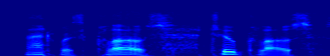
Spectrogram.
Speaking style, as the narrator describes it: Stacy sighed

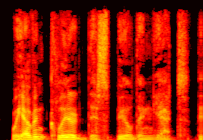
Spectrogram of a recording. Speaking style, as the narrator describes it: the Israeli whispered in a hard tone

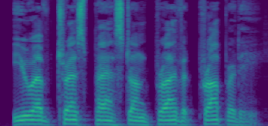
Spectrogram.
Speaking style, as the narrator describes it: replied in a monotone voice that was short on mercy

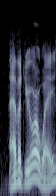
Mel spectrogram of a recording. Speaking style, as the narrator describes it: said Overmeyer

